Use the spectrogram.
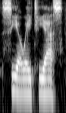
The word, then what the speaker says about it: Coats: stuff on LinkedIn, it's Coates, Coats, spelled like the coat that you put on, except plural.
